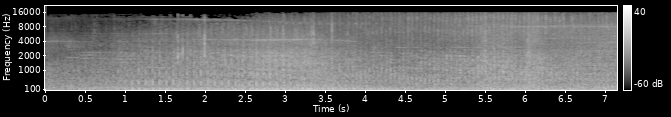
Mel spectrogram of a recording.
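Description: A helicopter's rotor thumps overhead, growing louder.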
